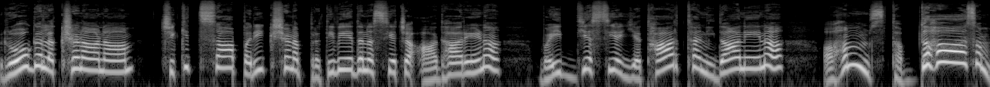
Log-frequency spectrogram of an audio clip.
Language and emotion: Sanskrit, surprised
